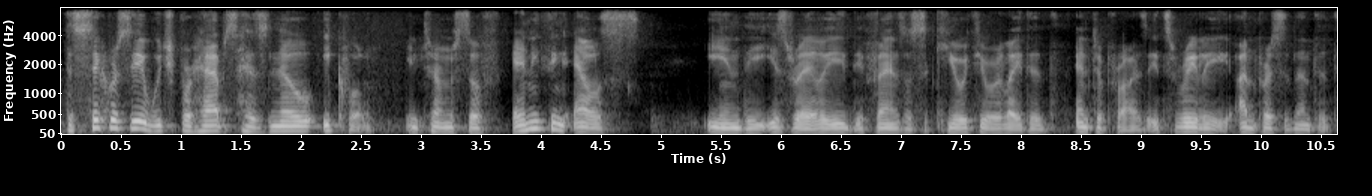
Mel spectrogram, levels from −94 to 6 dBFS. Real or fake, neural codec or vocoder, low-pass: fake; vocoder, 44.1 kHz, 80 mel bands, Vocos; 7.2 kHz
